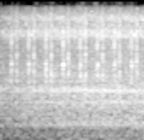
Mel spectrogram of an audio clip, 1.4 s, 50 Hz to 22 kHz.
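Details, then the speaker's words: 2008 BMW X3 3.0L, warm idle: quick even light ticking over engine note, loud even with hood down; salesman suspects lifters, unconfirmed – ticking at idle. "but that clicking sound is really loud I mean even with the hood down I'm still hearing it right now"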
